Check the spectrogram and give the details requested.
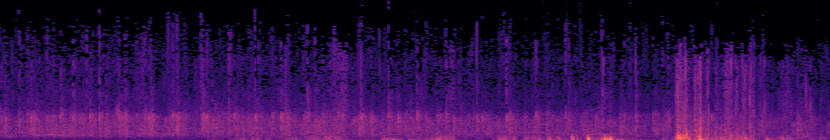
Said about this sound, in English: And I have one hand clapping back there. It's a lonely sound.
